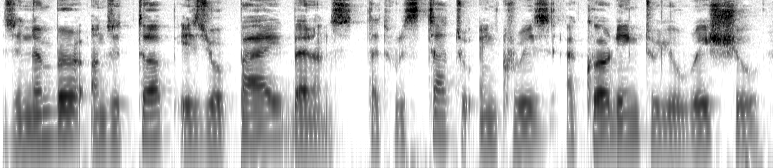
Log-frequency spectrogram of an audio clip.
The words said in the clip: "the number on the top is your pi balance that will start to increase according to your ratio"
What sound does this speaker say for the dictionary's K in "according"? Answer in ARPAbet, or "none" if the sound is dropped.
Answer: K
